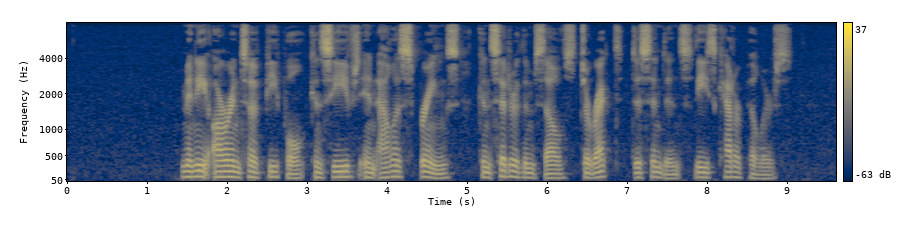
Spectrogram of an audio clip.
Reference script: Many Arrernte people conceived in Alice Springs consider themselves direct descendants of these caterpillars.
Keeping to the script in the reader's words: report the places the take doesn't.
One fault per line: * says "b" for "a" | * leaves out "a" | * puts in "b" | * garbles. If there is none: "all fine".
* leaves out "of"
